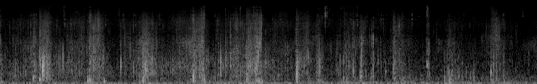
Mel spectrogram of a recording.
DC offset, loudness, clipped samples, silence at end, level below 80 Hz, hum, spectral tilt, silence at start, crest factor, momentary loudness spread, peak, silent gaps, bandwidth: under 0.1%; -35 LUFS; under 0.1%; 0 s; -44 dBFS; none; -4 dB/octave; 0 s; 30 dB; 9 LU; -6 dBFS; none; 17 kHz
